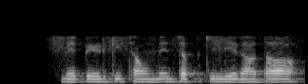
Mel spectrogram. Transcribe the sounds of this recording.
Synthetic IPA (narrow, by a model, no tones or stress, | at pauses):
mẽːpeːɽkit͡ʃʰaːũmẽd͡ʒɐbkelieɾaːat̪ʰaː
